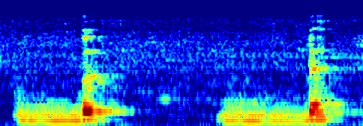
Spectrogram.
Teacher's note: observe que eu junto as duas os meus lábios e isso dificulta a passagem de ar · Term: consoantes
